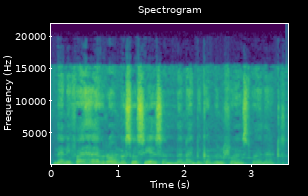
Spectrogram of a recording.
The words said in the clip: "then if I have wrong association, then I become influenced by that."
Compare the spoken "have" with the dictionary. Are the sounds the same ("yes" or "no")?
yes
